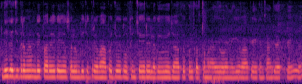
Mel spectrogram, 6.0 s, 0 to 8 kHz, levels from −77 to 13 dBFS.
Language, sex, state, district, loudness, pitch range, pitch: Hindi, male, Bihar, Lakhisarai, -17 LUFS, 160-175 Hz, 165 Hz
